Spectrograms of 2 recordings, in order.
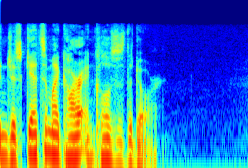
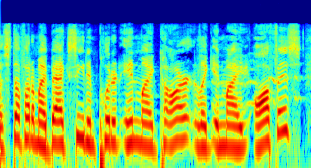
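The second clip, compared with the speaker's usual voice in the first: ordinary talk, nothing marked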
